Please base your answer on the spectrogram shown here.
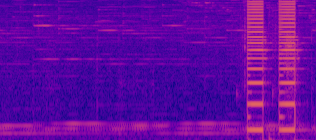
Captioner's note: beep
